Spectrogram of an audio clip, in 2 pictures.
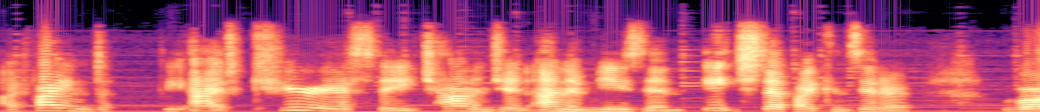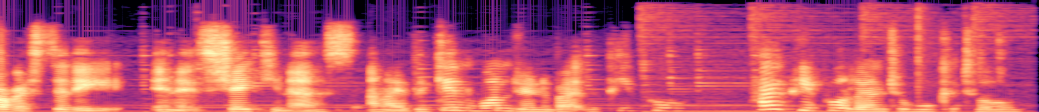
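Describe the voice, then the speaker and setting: A woman with a medium-pitched, brisk voice hosts a game playthrough, reading the story text aloud with expression and tossing in casual asides of her own. The recording is low quality, with faint game music behind her.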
